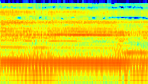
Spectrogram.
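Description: Power drill running steadily with a constant motor hum, its bit boring into a wooden board.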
